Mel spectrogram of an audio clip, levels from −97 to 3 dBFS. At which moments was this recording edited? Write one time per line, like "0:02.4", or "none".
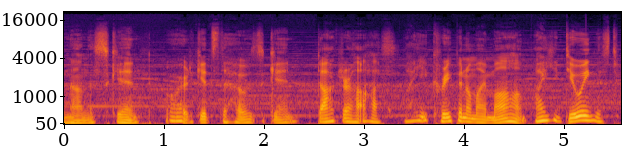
0:00.9
0:02.4
0:03.3
0:04.6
